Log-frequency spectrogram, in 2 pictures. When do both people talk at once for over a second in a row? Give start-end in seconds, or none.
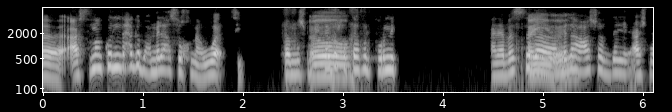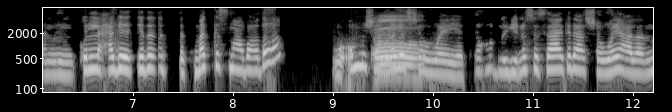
none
